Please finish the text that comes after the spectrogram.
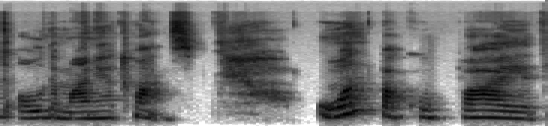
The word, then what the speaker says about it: он: Он not stressed. Pronounce it as a.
